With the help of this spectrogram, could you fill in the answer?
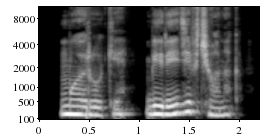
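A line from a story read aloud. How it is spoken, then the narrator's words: Soft, hiding tiredness. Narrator (Russian): сказала я мягко, стараясь не выдать усталости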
